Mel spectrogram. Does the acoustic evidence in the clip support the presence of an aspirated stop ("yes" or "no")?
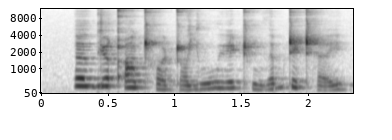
yes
